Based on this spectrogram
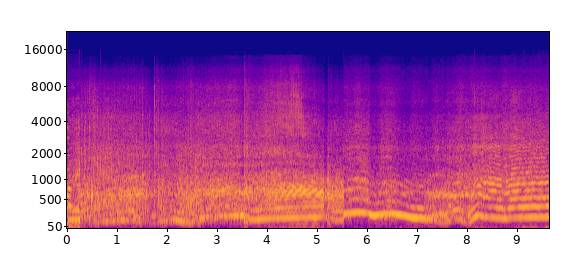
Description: Tires squeal and engines rev as cars speed by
